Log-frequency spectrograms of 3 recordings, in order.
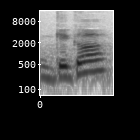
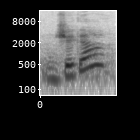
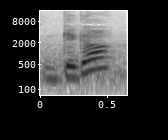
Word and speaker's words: giga: You see, when Bob Gale and producer Robert Zemeckis were doing research for the script, they attended a conference wherein a physicist pronounced Giga as Giga, leading to the now quotable 1.21 gigawatts.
